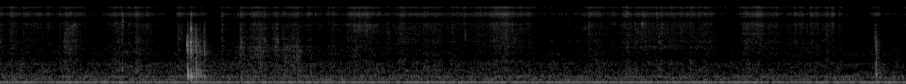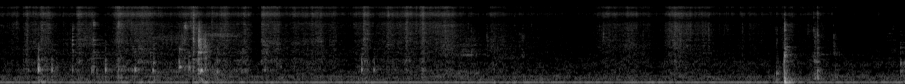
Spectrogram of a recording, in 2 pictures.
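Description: Sliced pork being mixed by a gloved hand in a stainless steel bowl: soft wet squishing and small clicks against the bowl, busiest around the middle. There are a couple of sharp knocks against the bowl, the loudest near the end, over a steady low hum.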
